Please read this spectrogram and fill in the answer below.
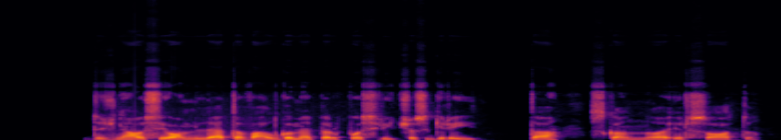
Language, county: Lithuanian, Alytus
